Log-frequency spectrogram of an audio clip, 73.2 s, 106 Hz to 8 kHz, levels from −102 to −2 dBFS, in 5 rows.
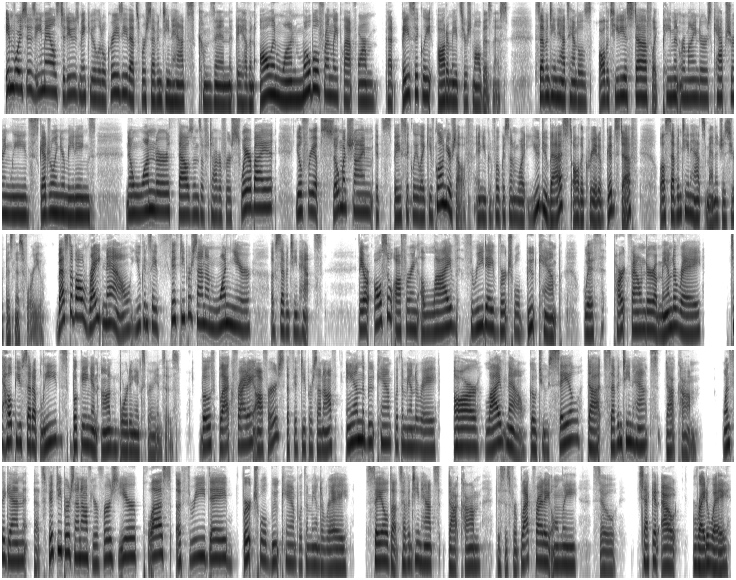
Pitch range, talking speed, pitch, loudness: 175-220 Hz, 145 wpm, 195 Hz, -19 LUFS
